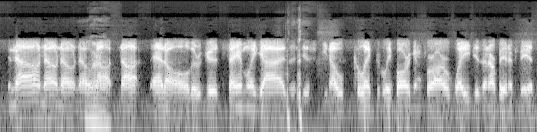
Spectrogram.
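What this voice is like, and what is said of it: Southern US drawl. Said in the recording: “they tease me about my southern drawl”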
